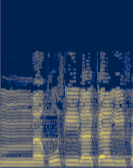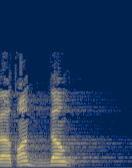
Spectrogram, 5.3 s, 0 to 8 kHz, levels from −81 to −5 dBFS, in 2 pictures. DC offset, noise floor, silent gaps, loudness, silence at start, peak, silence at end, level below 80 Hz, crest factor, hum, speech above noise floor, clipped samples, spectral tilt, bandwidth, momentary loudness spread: under 0.1%; -58 dBFS; none; -21 LUFS; 0 s; -4 dBFS; 0.95 s; -80 dBFS; 20 dB; none; 37 dB; under 0.1%; -9.5 dB/octave; 5.8 kHz; 10 LU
